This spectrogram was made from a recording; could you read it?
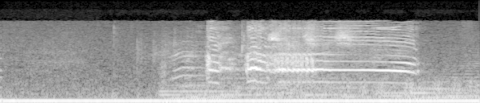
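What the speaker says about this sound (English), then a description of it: "And a chicken hatched from the egg" A Cucco chicken hatching in Zelda: Ocarina of Time, heard as a short game jingle followed by a bright, synthesized rooster crow over a steady low hum.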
